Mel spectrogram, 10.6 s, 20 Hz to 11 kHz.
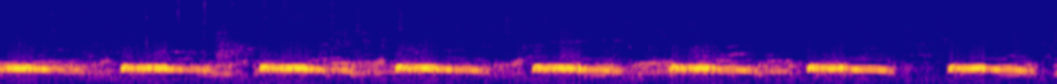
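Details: Male spotted dove calling vigorously, a low, soft, slightly descending coo around 500–600 range repeated in steady phrases about every 1.3 seconds, eight notes in a row, with faint clicks and small bird chirps behind.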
